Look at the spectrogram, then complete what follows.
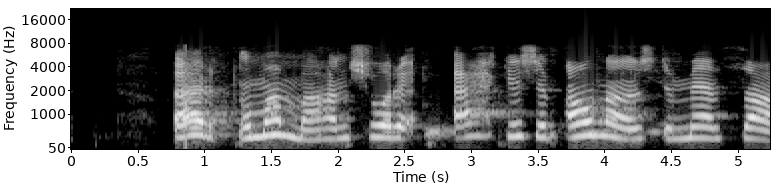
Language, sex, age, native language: Icelandic, female, 30-39, German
